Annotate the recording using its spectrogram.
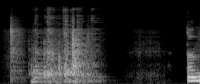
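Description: A clatter of kitchen things being handled, lasting about a second, with a little metallic ringing in it.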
